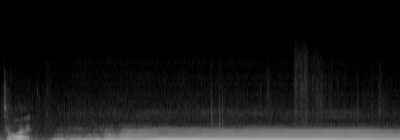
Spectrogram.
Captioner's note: soft blowing sound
